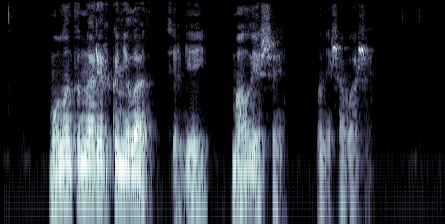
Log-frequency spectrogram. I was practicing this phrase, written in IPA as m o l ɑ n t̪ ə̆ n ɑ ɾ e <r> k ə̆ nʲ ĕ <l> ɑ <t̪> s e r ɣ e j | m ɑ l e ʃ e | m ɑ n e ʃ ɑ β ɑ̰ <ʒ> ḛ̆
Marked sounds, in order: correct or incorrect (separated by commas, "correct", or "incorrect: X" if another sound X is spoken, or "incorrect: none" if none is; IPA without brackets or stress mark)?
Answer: correct, correct, correct, correct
